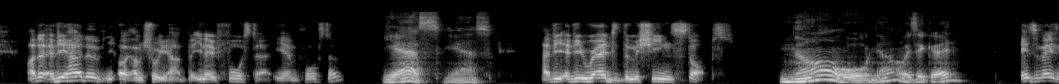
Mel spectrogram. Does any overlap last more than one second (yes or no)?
no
